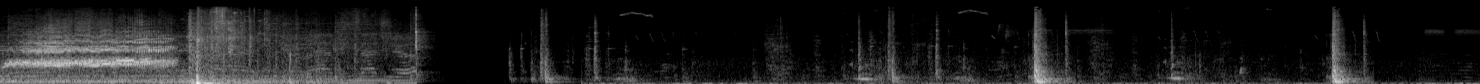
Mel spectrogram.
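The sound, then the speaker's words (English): A loud, sustained tire screech from a skidding truck, punctuated by a sharp crash about halfway through as it hits a buck deer, then abrupt quiet with scattered clunks and rattling debris. “My truck! oh, man, your truck ain't pretty no more.”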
